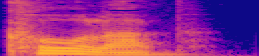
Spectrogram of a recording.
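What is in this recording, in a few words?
"call up", British English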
